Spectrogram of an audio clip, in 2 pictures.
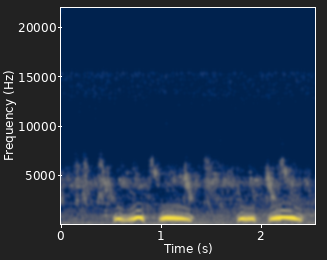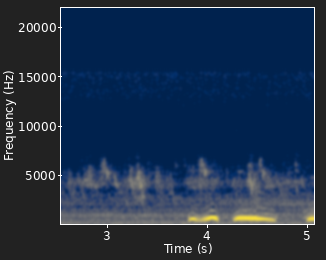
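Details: Spotted dove singing: paired coos, each a short note followed by a longer, slightly falling one, repeated in three phrases at roughly two-second intervals against a quiet background.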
